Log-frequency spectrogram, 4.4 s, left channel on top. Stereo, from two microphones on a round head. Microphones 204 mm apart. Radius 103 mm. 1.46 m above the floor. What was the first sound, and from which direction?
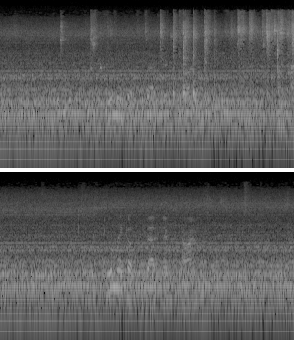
A man speaking, 80° right.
